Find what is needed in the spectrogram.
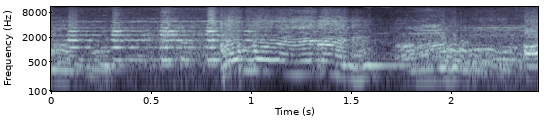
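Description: A vehicle horn sounds one steady note for about the first second, under a man talking over a microphone.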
